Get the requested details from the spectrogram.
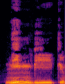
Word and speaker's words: NIMBY: NIMBY、ニムビーとでも読むんですかね。ちょっと読んでみしょ 102 ページなんですけど。ニンビーって読むんですね。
